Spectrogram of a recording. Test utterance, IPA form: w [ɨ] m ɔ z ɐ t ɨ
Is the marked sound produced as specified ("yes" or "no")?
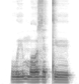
yes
